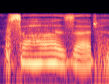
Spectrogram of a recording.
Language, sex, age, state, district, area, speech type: Marathi, female, 45-60, Maharashtra, Nagpur, rural, spontaneous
